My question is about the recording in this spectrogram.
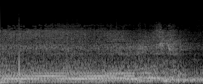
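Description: Distorted electric guitars holding a chord that rings out and dies away near the end.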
